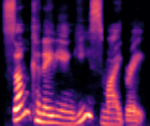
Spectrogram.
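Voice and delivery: ordinary delivery, nothing marked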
